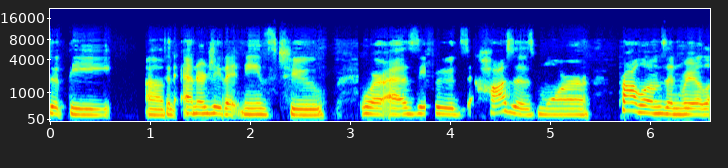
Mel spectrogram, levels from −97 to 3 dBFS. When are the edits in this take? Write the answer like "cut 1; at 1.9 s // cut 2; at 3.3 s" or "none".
cut 1; at 1.1 s // cut 2; at 1.7 s // cut 3; at 3.1 s // cut 4; at 3.8 s // cut 5; at 4.2 s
